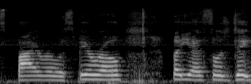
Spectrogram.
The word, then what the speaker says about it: Spiro: head and give him the attorney at expire OS Piro I think their throats by Rose Hearn are sorry pronounced spiro spero but yes those day jay-z you know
